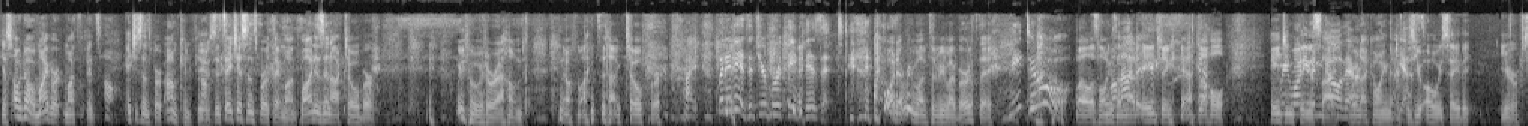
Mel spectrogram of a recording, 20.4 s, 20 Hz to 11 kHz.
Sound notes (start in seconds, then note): 7.5 laughter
